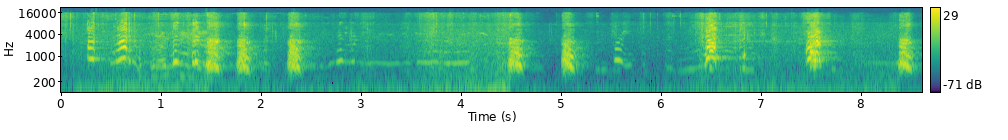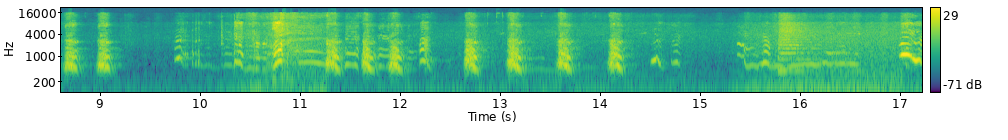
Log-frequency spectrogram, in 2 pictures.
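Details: A beagle playing with a dog friend makes a rapid, whimpering, fast-forward-tape-like string of yips and cries, while a third dog watching the scene barks.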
